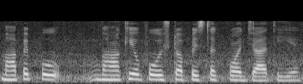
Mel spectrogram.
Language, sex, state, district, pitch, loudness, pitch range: Hindi, female, Chhattisgarh, Bilaspur, 215 Hz, -14 LUFS, 200-225 Hz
